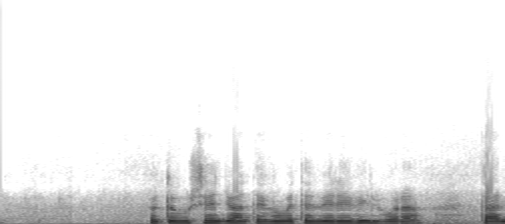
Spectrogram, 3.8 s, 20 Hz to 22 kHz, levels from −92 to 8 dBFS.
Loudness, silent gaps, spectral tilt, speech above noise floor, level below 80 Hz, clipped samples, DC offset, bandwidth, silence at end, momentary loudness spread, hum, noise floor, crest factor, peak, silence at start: -16 LUFS; none; -10 dB/octave; 25 dB; -44 dBFS; under 0.1%; 2%; 6 kHz; 0 s; 8 LU; none; -41 dBFS; 16 dB; -2 dBFS; 0 s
